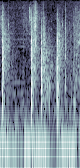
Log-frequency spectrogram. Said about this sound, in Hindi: वो देखो बंदे के कूदने की आवाज़ आती है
